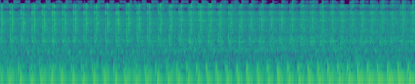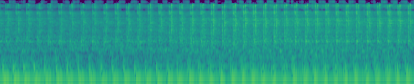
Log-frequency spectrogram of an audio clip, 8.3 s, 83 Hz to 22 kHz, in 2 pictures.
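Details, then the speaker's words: 1989 Yamaha Moto4 200 ATV, revived after sitting 15–20 years, at idle: sharp, even ticking and light rattle from the top end over the thumping idle; valve adjustment planned as the likely fix. "so I didn't want to run it too long but as you can tell it does have a funny noise in that top end"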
